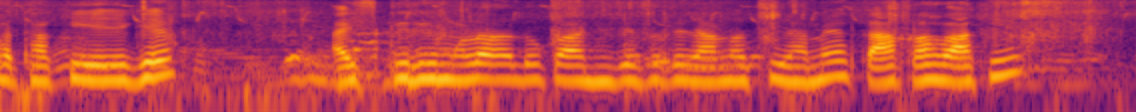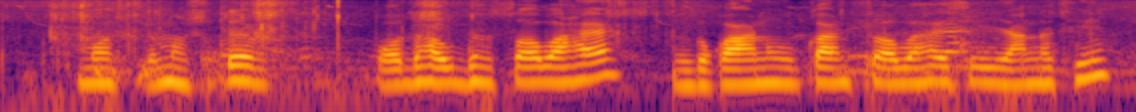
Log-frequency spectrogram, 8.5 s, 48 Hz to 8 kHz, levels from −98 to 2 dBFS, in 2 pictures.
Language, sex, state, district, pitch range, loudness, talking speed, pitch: Hindi, male, Chhattisgarh, Jashpur, 185-210 Hz, -18 LUFS, 170 wpm, 195 Hz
